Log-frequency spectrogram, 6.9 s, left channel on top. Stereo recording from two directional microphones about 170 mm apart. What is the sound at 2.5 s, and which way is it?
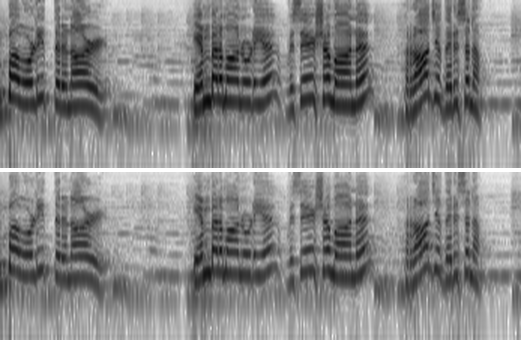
Speech, 15° left (ahead or behind).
